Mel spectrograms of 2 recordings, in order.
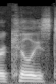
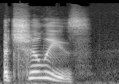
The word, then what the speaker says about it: Achilles: So it's spelled A-C-H-I-L-L-E-S. I know that this is called your Achilles tendon. I have heard two people in the last month pronounce this Achilles. Achilles. And these were grown people. Like, how do you go through your life and not know that that's called the Achilles tendon, not Achilles?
